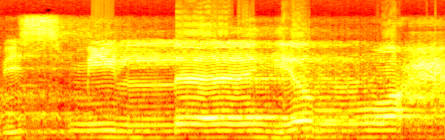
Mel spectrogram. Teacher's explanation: lam nama allah di sini akan tipis kerana sebelumnya ada huruf yang berar kasrah atau baris bawah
